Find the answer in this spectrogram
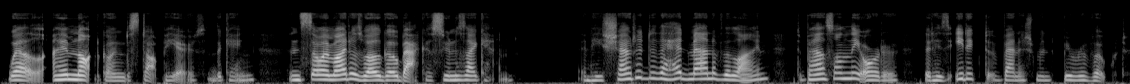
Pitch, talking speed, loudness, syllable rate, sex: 210 Hz, 245 wpm, -21 LUFS, 5.6 syllables/s, female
